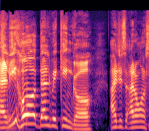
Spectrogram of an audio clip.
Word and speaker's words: Hijo: You don't pronounce the H. – All right, so you say it. – Hijo? – Okay, so Hijo del Vikingo.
